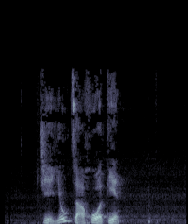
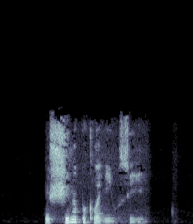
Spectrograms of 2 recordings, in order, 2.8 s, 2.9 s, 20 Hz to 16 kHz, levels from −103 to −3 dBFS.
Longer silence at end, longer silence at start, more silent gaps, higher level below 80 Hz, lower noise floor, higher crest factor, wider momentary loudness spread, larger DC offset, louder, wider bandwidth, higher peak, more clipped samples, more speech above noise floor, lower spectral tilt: first, 1.05 s vs 0.8 s; about the same, 0.6 s vs 0.7 s; neither; second, -80 dBFS vs -60 dBFS; second, -72 dBFS vs under -90 dBFS; about the same, 20 dB vs 20 dB; second, 10 LU vs 19 LU; neither; second, -37 LUFS vs -21 LUFS; first, 11.5 kHz vs 8.2 kHz; second, -20 dBFS vs -4 dBFS; neither; second, 36 dB vs over 69 dB; first, -5.5 dB/octave vs -4 dB/octave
